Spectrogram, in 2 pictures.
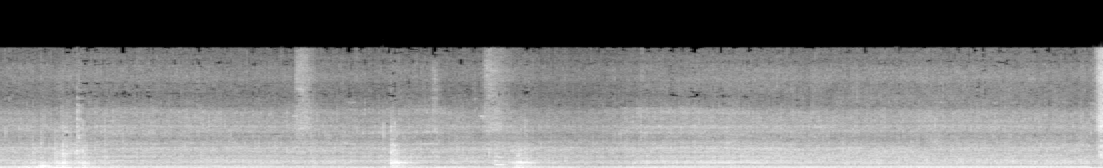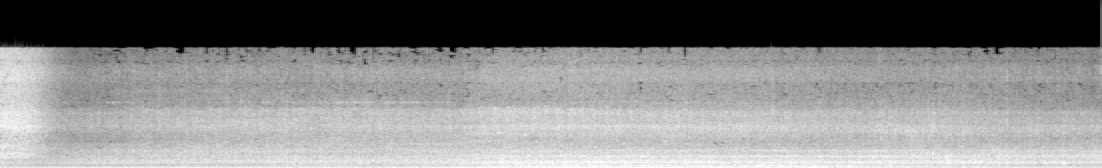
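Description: Mack front-loader garbage truck: a few metal clanks from the forks and dumpster in the first seconds, a steady hum, and a short sharp air-brake hiss about eleven seconds in. After that the diesel engine runs louder as the truck pulls away.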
